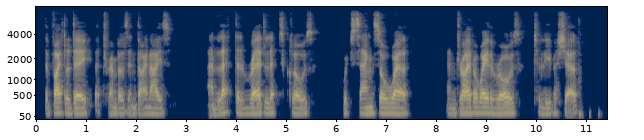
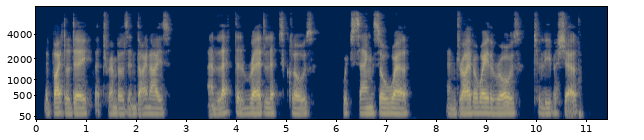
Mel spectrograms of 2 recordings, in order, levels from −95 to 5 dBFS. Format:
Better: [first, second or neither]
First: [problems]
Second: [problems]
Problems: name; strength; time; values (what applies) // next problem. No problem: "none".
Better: first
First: none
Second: noise reduction (neural mask model Resemble Enhance denoiser)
